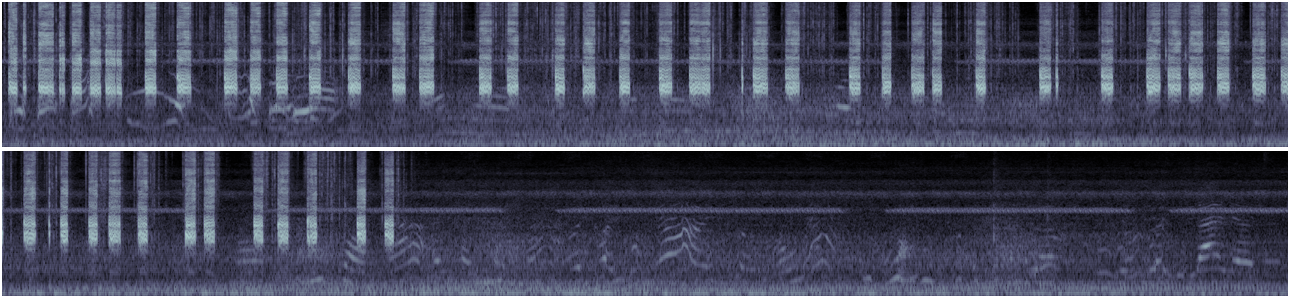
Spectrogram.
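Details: Cicada song as rapid, evenly spaced rasping pulses, about three per second, that stop abruptly partway through, leaving a faint steady high whine and scattered quiet calls.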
